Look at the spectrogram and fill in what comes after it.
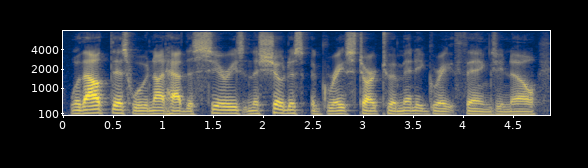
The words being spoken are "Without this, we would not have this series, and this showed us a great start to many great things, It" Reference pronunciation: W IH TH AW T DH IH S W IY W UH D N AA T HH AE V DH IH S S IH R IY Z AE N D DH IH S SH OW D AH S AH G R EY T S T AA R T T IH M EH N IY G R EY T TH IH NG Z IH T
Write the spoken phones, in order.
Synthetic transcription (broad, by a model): W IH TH AW T DH IH S W IY W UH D N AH T HH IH V DH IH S S IH R IY Z N DH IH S SH OW D AH S AH G R EY T S T AA R T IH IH M EH N IY G R EY T TH IH NG Z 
